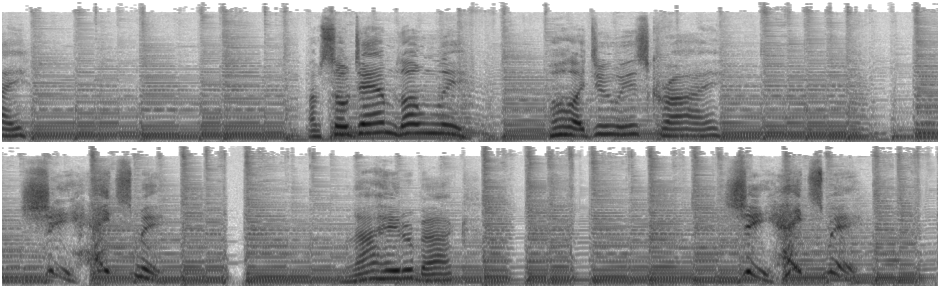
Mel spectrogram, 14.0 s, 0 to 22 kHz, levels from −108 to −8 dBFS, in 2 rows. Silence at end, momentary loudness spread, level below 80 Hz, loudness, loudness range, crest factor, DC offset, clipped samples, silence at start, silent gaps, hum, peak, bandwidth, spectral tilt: 0 s; 12 LU; -54 dBFS; -28 LUFS; 4 LU; 20 dB; under 0.1%; under 0.1%; 0 s; none; none; -8 dBFS; over 20 kHz; -4 dB/octave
